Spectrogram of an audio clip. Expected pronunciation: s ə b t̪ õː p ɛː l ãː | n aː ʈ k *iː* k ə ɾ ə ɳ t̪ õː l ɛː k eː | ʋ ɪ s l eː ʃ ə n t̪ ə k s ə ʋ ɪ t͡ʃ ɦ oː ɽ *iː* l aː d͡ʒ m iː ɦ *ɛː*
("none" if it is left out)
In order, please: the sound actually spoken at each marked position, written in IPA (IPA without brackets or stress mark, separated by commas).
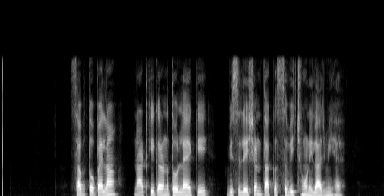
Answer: iː, iː, ɛː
